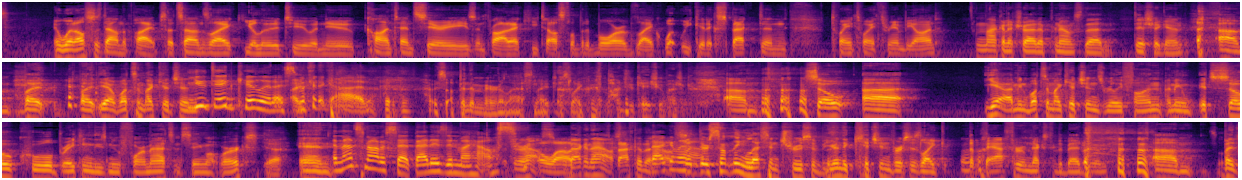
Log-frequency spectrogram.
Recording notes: Recorded March 2, 2023 at the Upfront Summit.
